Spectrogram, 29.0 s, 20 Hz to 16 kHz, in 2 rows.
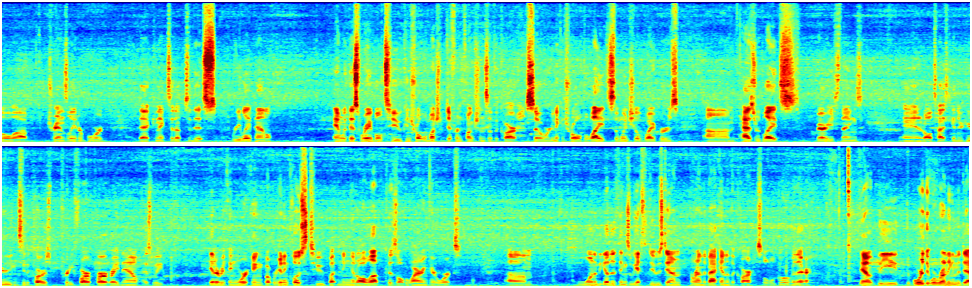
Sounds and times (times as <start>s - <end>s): Speech: 0.0s - 4.1s, 4.9s - 22.5s, 23.1s - 29.0s.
